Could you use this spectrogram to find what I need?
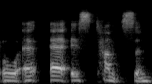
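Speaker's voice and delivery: ordinary delivery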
